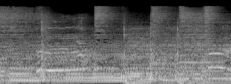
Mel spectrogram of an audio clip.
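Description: A live rock band playing loudly: electric guitar, drums and keyboard, with a man singing into the microphone.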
